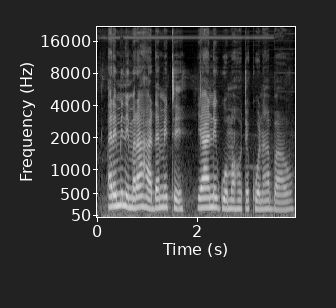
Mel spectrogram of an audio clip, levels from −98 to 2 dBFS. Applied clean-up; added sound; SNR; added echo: none; none; none; none.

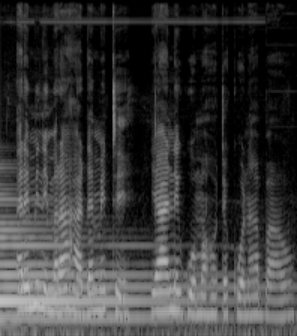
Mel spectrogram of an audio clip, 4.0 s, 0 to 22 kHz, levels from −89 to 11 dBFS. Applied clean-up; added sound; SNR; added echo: none; Guitar; 1 dB; none.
